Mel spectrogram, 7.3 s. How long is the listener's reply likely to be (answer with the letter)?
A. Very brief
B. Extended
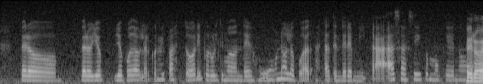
B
